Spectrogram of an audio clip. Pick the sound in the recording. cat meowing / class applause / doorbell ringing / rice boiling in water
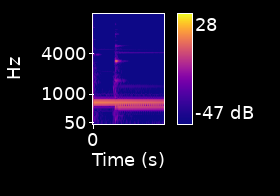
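doorbell ringing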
